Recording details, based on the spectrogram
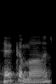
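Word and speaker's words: jícama: tried a new vegetable hikma shout out to hikma I'm a fan pronouncing it right so that's a start that's great people pronounce that one wrong so I'm in it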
